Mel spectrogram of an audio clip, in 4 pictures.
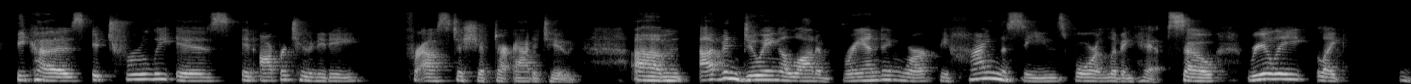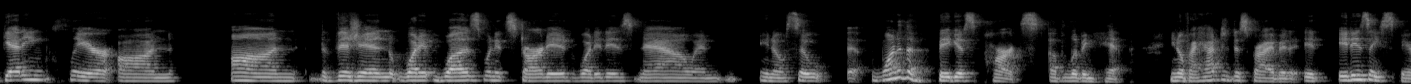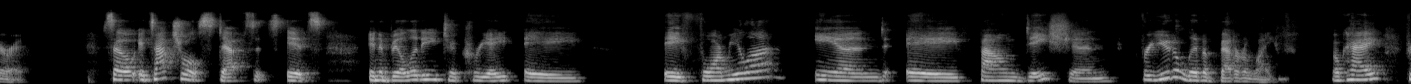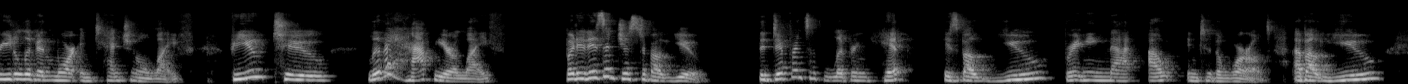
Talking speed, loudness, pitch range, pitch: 140 wpm, -24 LUFS, 160-205 Hz, 180 Hz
